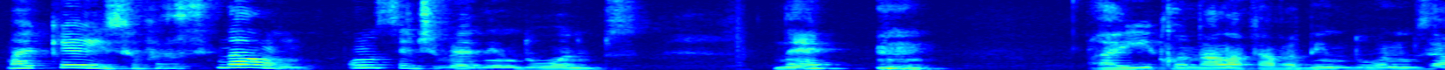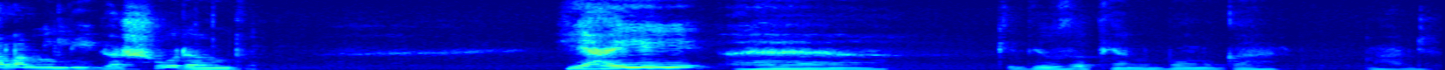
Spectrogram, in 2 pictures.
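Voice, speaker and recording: A woman's voice: deep voice, moderate pace, pauses often. A Brazilian woman, a cigana card reader, casually telling her viewers a personal story, with frequent repetitions and trailing off mid-phrase. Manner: animated, repeats herself, trails off.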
